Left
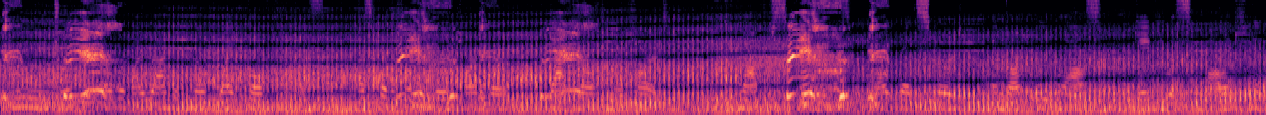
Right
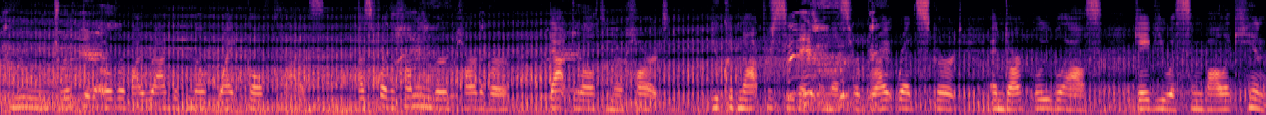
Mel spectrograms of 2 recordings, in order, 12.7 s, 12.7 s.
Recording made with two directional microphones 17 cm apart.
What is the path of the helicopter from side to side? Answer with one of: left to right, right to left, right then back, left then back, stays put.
right to left.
